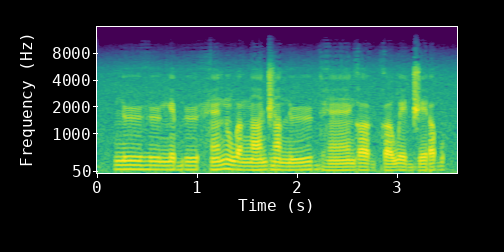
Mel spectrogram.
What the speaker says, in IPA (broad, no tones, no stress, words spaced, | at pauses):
nʉːɦʉːŋebʉː hɛ̃nũwʌ ŋãd͡ʒã nʉː ɡʱɛ̃ːɡʌːɡ kʌwe d͡ʒeɾʌb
